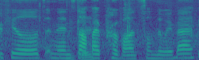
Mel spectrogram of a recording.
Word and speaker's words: Provence: Provence.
